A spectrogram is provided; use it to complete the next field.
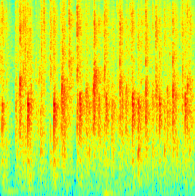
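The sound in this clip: Audience clapping in a seminar room to welcome a guest speaker, a brisk patter of many scattered hand claps at moderate loudness that keeps up for the whole two seconds.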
